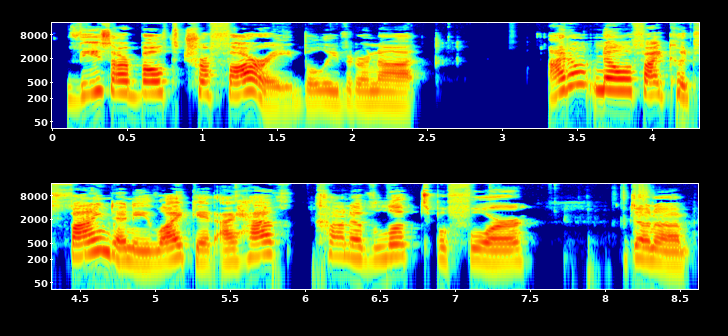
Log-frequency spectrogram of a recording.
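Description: A middle-aged woman hosts a casual show-and-tell. Her voice is a little nasal and stuffed up from a cold. She talks in a chatty, appreciative way, often musing aloud as she goes. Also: mid-range voice.

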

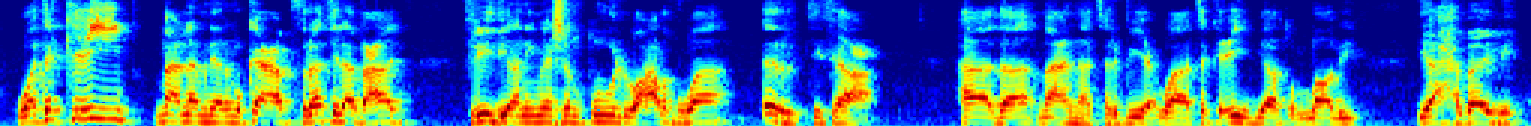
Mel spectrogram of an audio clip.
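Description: A man with a Jordanian accent teaching an exam-prep math lesson, warmly calling his students dear and asking and answering his own questions. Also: medium pitch. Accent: Jordanian Arabic.

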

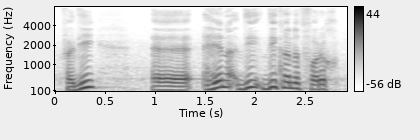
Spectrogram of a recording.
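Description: Gravelly fast Egyptian football analyst man. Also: on the high side, animated, dark tone. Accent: Egyptian Arabic. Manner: hesitant, many fillers and restarts. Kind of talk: studio sports analysis.

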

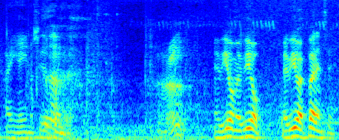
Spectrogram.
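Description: A man doing live gameplay commentary, excitable, repeating phrases rapidly and talking straight to his chat. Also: mid-range voice, noisy background. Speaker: gaming streamer.

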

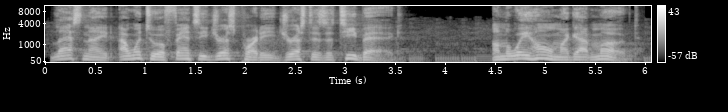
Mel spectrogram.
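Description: A podcast host reads dad jokes one after another, his delivery upbeat, animated and full of chuckles at a moderate pace. His middle-pitched, slightly mellow voice trails off in a long hall-like reverb, with faint music playing beneath.

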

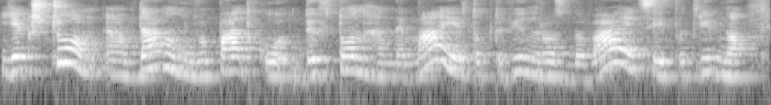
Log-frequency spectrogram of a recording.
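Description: A woman explains an online language lesson at a patient pace, pausing often with filler sounds. Her voice sits fairly high. The recording has a noticeably roomy echo. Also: very animated, fairly bright tone. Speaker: language teacher.

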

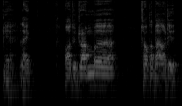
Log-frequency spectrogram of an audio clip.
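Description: A man with a Thai accent teaching a drum lesson in a casual spoken style, slowly and with many repeats and restarts, mixing simple English phrases into his talk. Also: on the low side, steady tone, creaky. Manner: slow, repetitive, restarts mid-phrase.

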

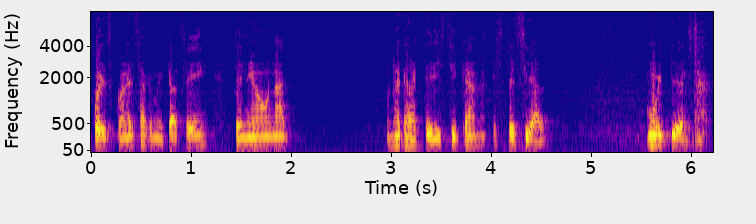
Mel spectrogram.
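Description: A Colombian man doing stand-up, telling self-deprecating stories in a deadpan way and acting out the dialogue. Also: mid-range voice, moderate pace, slightly rough, rough recording. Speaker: stand-up comedian.

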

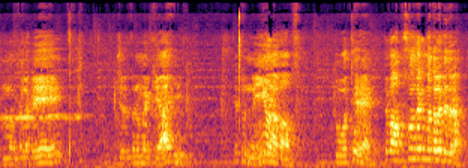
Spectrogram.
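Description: A man as a fast, hot-tempered Punjabi husband. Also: a little high, fairly bright tone, lightly acted. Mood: accusing. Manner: hot-tempered, quick, accusing. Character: hot-tempered young husband suspicious of his wife. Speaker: angry husband and son. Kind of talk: family drama acting. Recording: roomy echo, faint music.

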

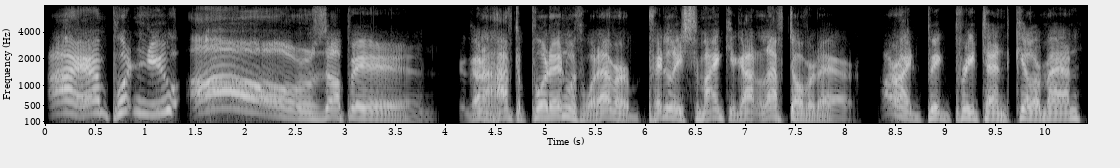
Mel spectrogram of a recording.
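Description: Smug and scheming, this masked-wrestler cartoon villain from a video game, a boastful juvenile troublemaker, swaggers through bragging, mocking, slangy tough-guy lines. His raspy, gravelly growl sits high and swoops sing-song at a measured pace, forceful and broadly exaggerated for comedy. There's no room sound, and the highs are cut off.

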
